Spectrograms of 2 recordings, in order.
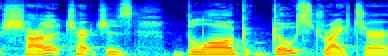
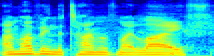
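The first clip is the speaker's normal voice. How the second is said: imitated, put-on deadpan delivery. Quoting how someone says a cheerful line: imitating a deadpan delivery.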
